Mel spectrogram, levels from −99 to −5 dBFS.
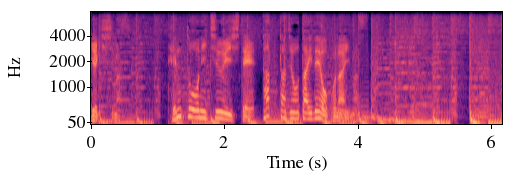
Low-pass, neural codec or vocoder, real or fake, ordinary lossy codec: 7.2 kHz; none; real; none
